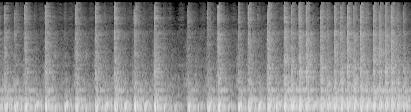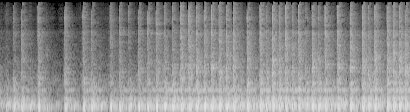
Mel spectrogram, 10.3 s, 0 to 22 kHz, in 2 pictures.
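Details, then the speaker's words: 1980 Honda XL250S: a fast single-cylinder idle that dips twice and picks back up, hunting and sitting too high. The owner suspects he turned the carb idle screw too far; not confirmed. "i remembered i adjusted the carb to make it idle that day and with the idle the way it is i wonder if i've gone much too far and now it's idling too high if i'm lucky that's the cause of this weird idol"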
